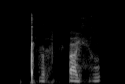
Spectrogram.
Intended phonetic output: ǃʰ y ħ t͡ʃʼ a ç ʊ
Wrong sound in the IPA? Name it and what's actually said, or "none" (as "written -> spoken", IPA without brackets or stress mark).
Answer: none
